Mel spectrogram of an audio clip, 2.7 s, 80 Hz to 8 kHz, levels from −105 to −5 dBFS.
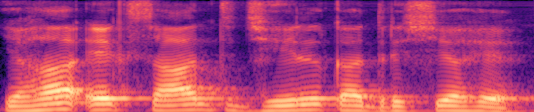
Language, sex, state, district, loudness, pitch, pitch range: Hindi, male, Arunachal Pradesh, Lower Dibang Valley, -17 LUFS, 135 Hz, 125-150 Hz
